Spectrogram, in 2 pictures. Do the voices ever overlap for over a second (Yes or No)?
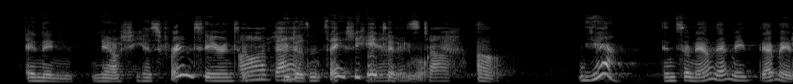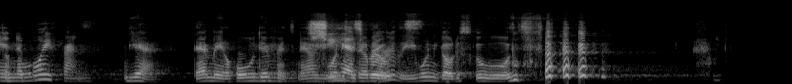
Yes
